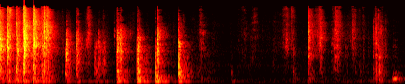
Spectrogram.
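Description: A deck of tarot cards shuffled by hand: a quick rattling run of card flicks at the start, then a string of separate sharp card slaps, fewer and fainter in the second half.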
